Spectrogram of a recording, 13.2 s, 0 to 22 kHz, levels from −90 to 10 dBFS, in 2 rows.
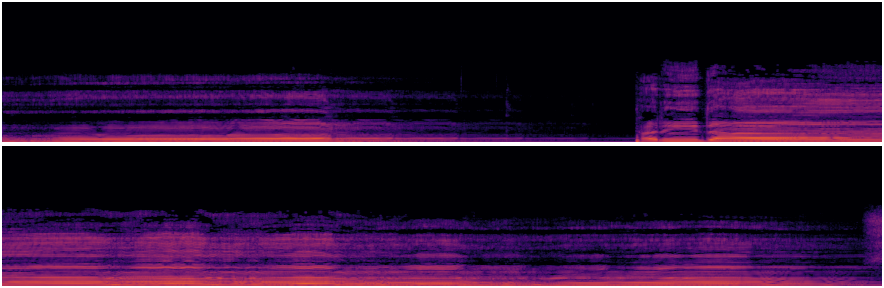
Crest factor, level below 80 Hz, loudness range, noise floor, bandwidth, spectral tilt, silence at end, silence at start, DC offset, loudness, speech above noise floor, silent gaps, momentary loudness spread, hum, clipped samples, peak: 16 dB; -72 dBFS; 5 LU; -69 dBFS; 12.5 kHz; -4 dB/octave; 0 s; 0 s; 0.1%; -35 LUFS; 37 dB; none; 12 LU; none; under 0.1%; -20 dBFS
